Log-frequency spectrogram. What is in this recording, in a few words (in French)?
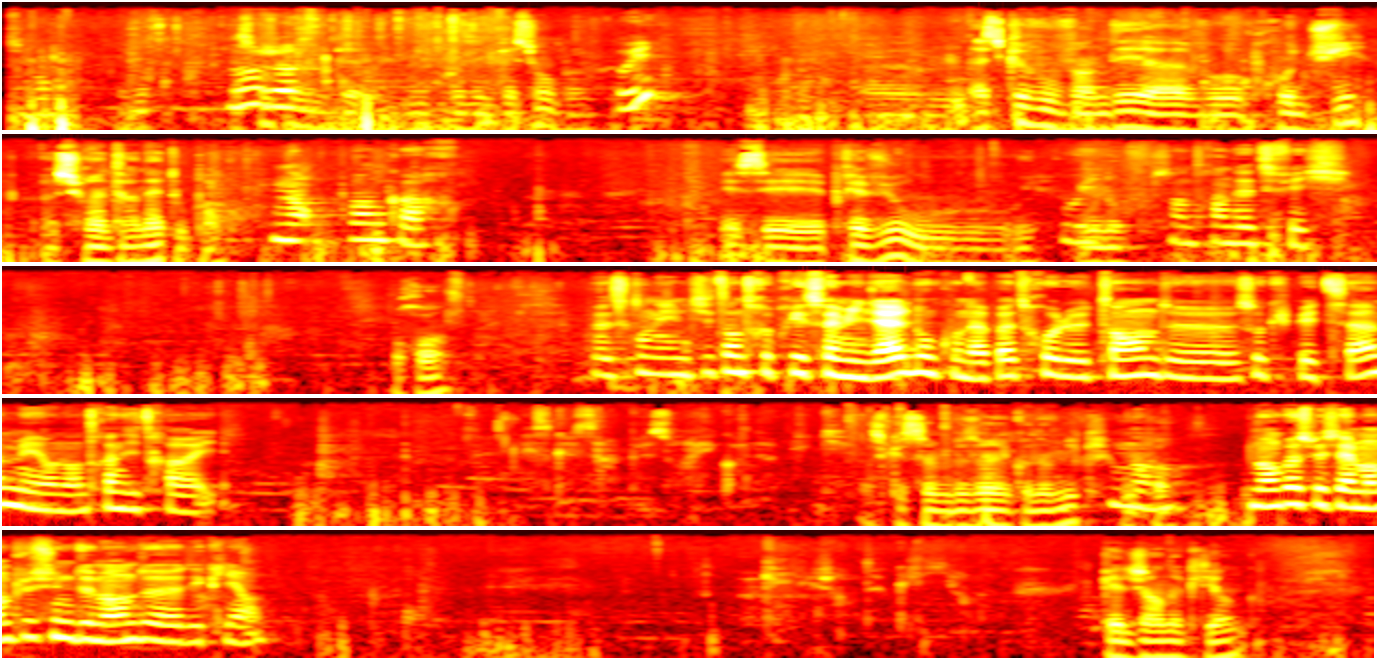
MICROTROTTOIR BOUTIQUE SAISONNIERE CROQUANTS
